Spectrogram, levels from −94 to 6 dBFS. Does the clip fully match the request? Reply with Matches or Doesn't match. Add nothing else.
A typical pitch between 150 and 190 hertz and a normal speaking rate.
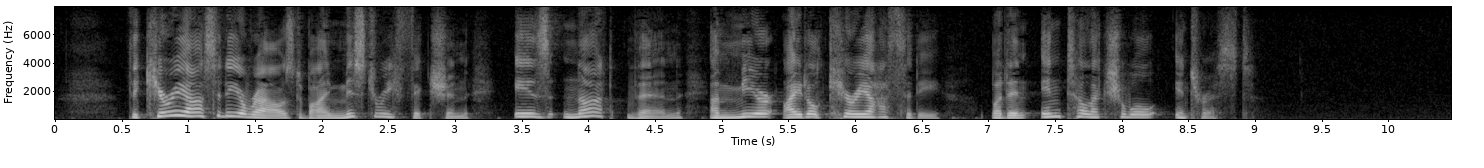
Doesn't match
